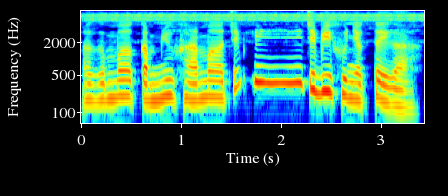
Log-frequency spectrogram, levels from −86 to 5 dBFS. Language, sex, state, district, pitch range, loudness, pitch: Wancho, female, Arunachal Pradesh, Longding, 175-265 Hz, -17 LUFS, 195 Hz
